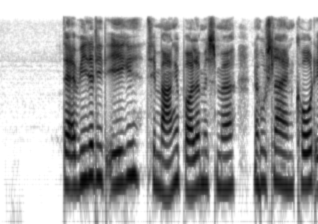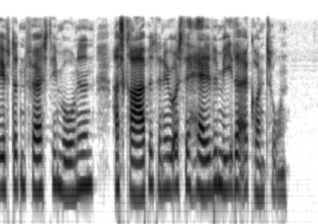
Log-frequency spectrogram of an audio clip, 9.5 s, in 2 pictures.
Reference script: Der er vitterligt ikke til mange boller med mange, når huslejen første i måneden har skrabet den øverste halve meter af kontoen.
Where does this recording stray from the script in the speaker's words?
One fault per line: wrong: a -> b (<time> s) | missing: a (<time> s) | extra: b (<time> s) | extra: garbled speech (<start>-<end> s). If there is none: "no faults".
wrong: mange -> smør (3.1 s)
extra: kort efter den (4.4 s)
